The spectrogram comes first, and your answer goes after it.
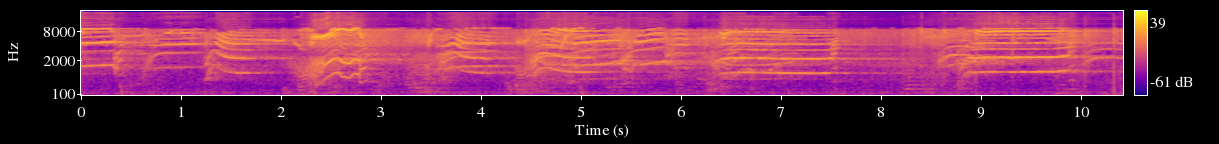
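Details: Killer whales from Vancouver, living in families where each family has its own distinct group repertoire: a series of loud, harmonic calls with sharp upsweeps and downswept tails, some held as steady tones, about seven calls in ten seconds.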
